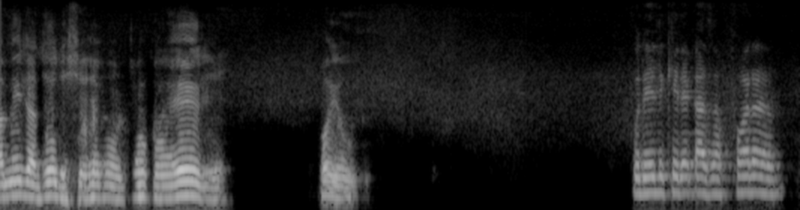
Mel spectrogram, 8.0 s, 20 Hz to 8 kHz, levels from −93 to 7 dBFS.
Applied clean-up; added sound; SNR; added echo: neural mask model Resemble Enhance denoiser.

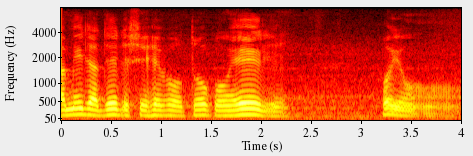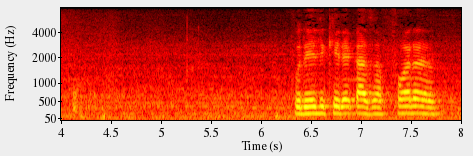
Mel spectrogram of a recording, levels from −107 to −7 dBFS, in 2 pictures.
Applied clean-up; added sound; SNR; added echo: none; none; none; none.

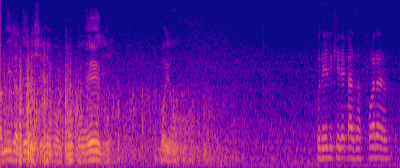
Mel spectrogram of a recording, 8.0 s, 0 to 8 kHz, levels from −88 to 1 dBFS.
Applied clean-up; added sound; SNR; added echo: none; Thunder; 2 dB; none.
